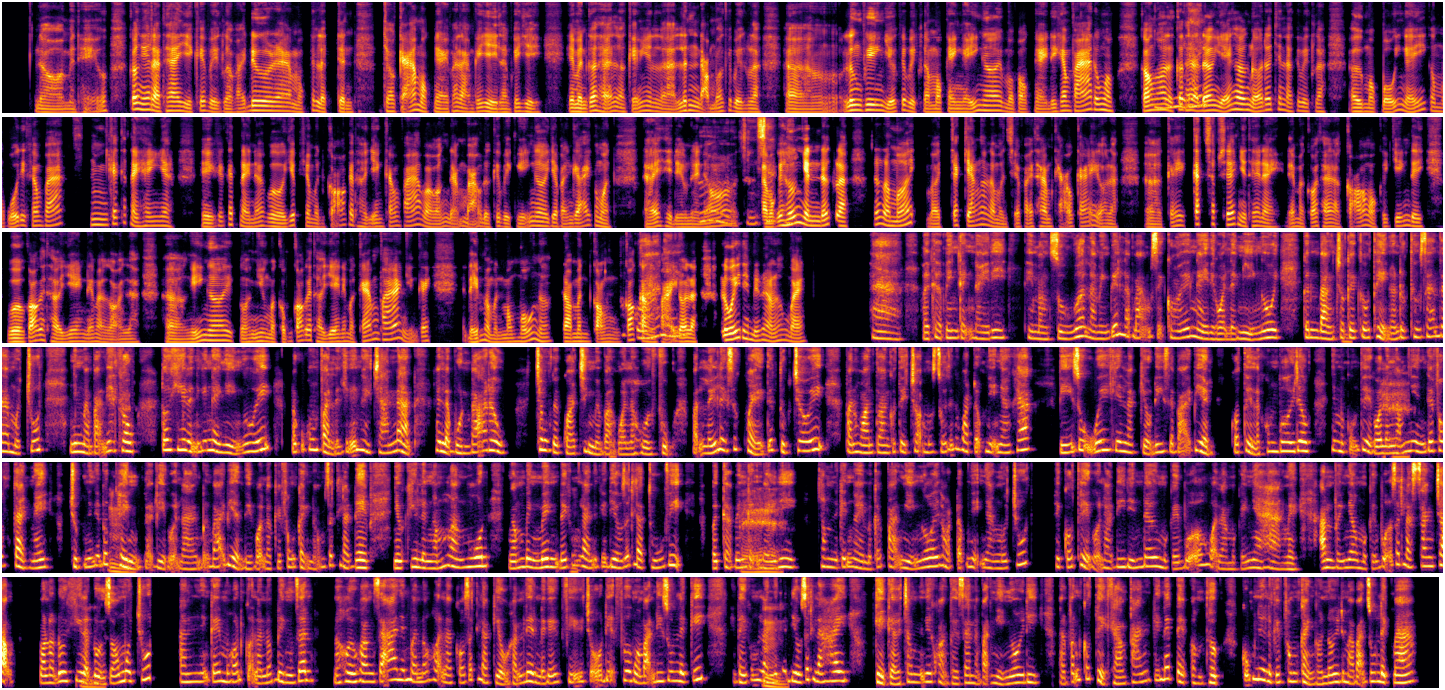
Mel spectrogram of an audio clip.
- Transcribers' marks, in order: other background noise; tapping
- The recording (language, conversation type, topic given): Vietnamese, advice, Làm sao để cân bằng giữa nghỉ ngơi và khám phá khi đi du lịch?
